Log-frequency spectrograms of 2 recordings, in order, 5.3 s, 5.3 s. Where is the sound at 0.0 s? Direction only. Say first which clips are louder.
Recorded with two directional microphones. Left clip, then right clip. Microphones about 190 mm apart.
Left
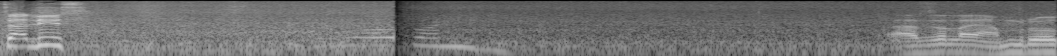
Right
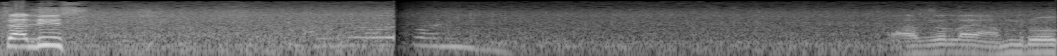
Left 1 dB; centre (ahead or behind).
